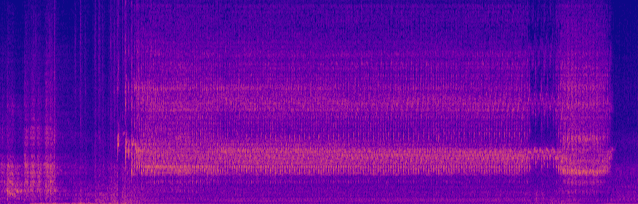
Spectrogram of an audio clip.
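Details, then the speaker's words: Engine with power steering and alternator belts, a loud steady high-pitched squeal starting at start-up over idle despite belt dressing; owner's lead suspect is the power steering belt, removed next to diagnose. "so we know that we're getting some squeaking I'm going to go ahead and remove the easiest belt to get to and that's gonna be this power steering belt and it's also my lead suspect here"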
